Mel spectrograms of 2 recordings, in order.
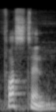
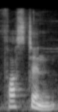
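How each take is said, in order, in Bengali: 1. মাঝখানে T উচ্চারিত হয়। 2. মাঝখানে T উচ্চারিত হয়।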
